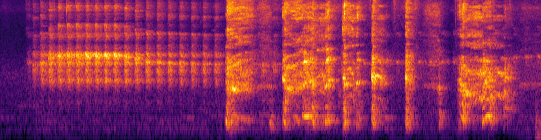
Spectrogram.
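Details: An adult actor's simulated cough for a medicine-ad audition: a pulsing, buzzing throat sound, then a run of about six harsh, forceful coughs in quick succession.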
